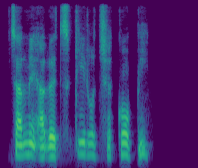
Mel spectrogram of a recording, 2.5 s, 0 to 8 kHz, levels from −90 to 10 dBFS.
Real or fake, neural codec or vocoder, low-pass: fake; codec, 24 kHz, 1 kbps, SNAC; 7.2 kHz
